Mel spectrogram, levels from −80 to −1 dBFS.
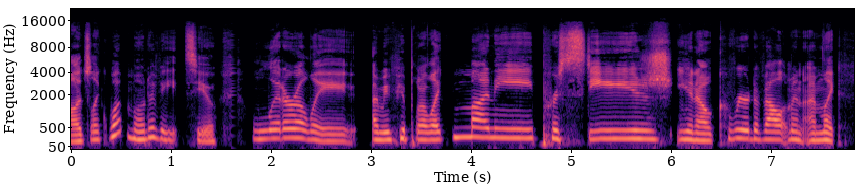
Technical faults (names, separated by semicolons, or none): burst of packet loss; short concealed packet loss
